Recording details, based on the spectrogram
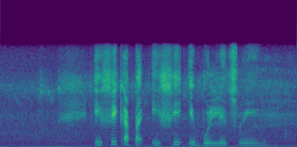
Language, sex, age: Southern Sotho, female, 22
